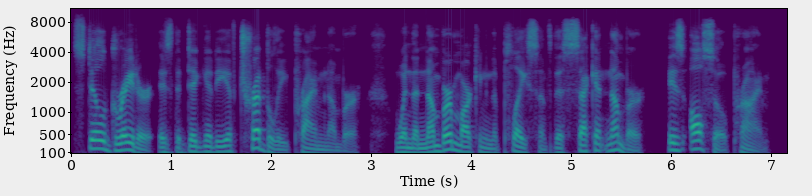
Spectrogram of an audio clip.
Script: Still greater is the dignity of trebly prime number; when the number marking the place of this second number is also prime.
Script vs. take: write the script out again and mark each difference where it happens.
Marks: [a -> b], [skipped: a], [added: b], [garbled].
Still greater is the dignity of trebly prime number; when the number marking the place of this second number is also prime.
